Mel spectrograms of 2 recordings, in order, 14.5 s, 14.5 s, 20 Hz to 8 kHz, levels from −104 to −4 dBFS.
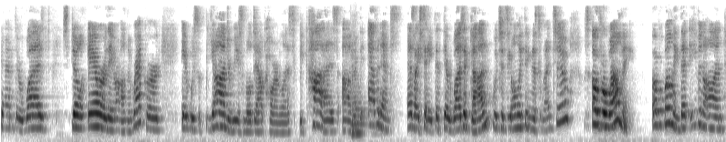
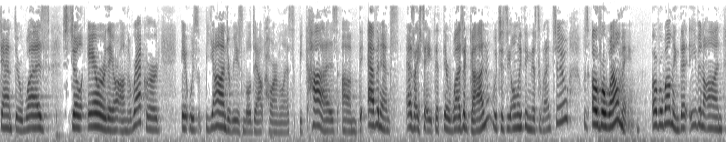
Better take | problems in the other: second | noise reduction (neural mask model DeepFilterNet 3)

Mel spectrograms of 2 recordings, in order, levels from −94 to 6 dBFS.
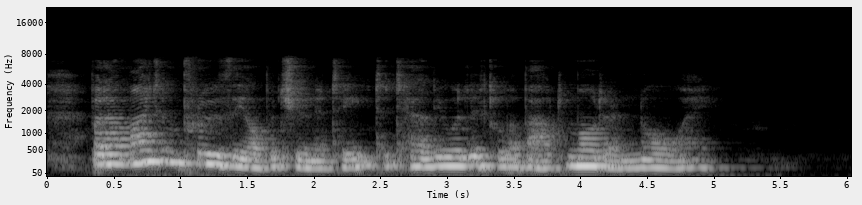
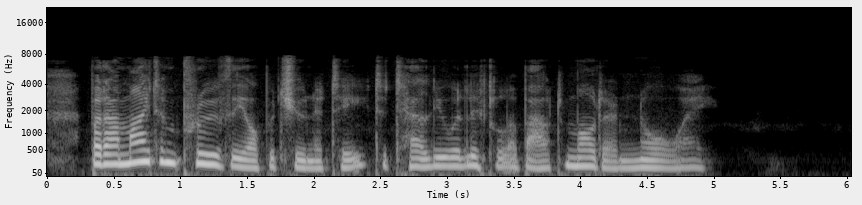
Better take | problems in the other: second | room echo; dies away in 0.6 s

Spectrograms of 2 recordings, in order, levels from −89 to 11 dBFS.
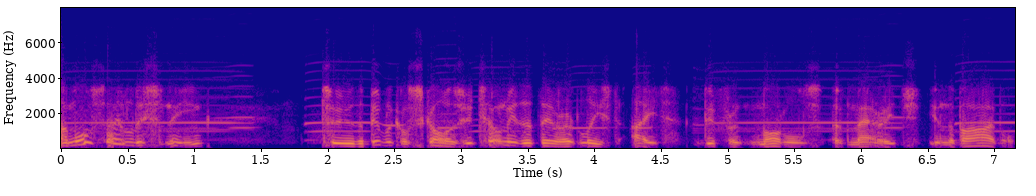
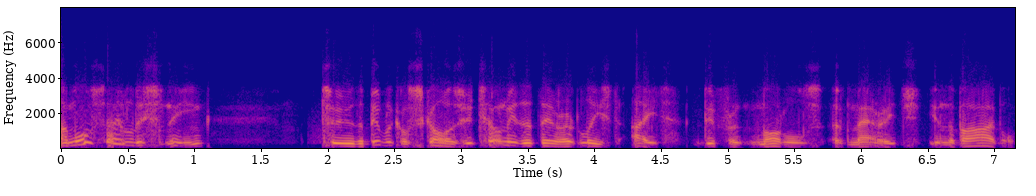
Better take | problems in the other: second | background sound (Harmonica); 18 dB below the speech

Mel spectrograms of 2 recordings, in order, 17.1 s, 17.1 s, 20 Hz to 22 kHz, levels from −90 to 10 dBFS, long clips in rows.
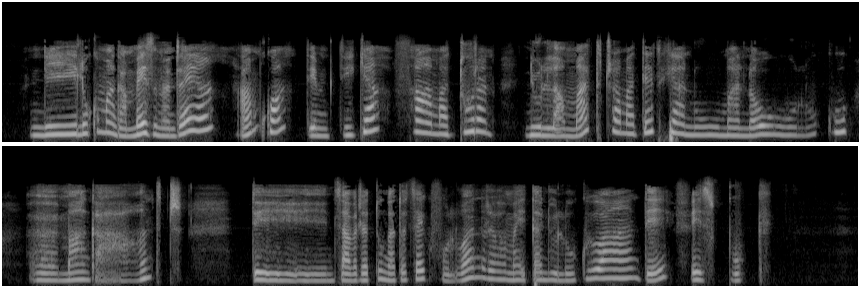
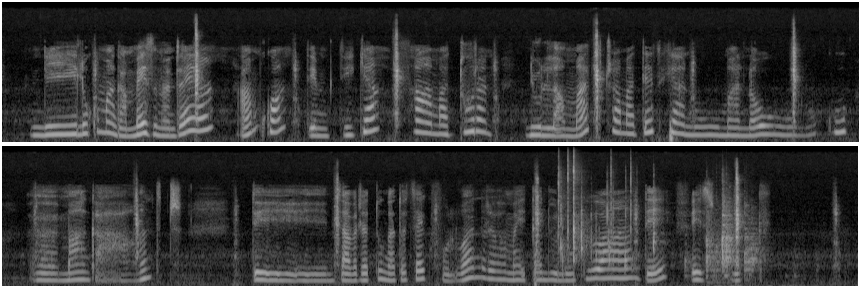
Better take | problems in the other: first | background sound (Tick-tock + Crushing); 2 dB below the speech

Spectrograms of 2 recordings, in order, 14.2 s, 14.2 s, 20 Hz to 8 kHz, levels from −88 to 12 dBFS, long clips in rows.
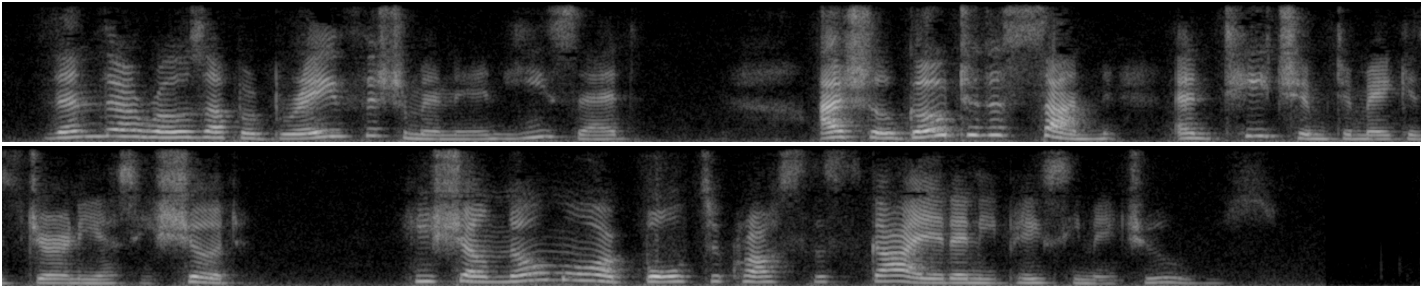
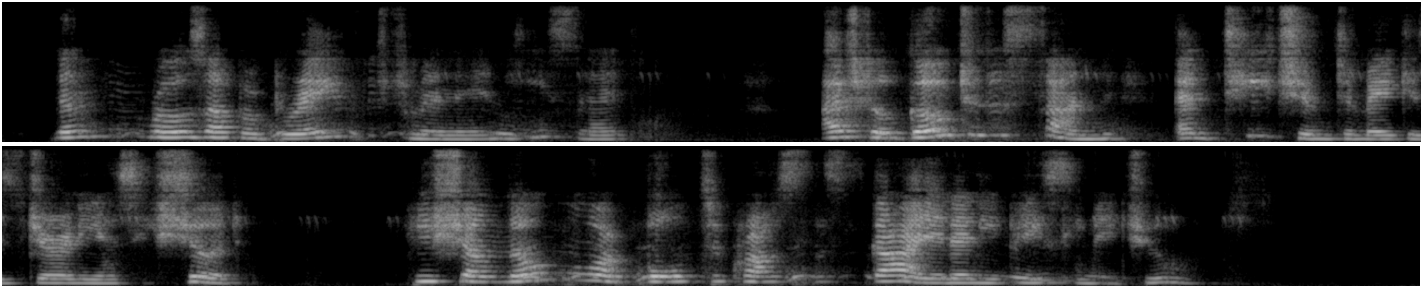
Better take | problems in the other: first | noise reduction (neural mask model DeepFilterNet 3)

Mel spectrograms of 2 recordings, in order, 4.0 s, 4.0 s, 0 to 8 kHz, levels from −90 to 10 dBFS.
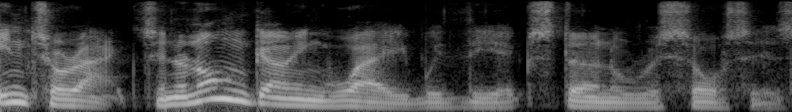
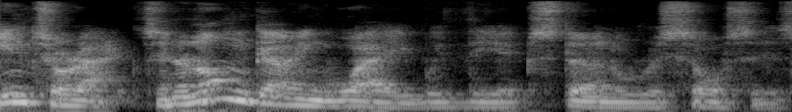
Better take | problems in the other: first | room echo; dies away in 0.3 s

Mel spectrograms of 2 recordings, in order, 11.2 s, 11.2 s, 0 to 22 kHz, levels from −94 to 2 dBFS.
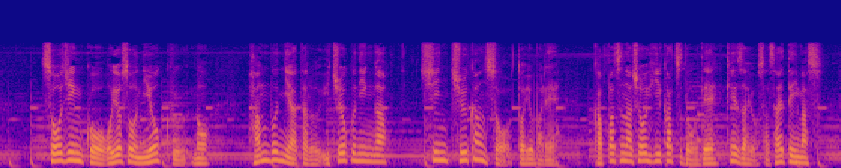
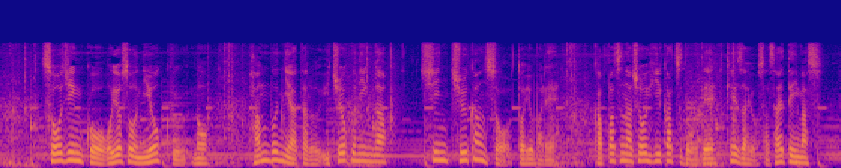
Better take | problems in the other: first | background sound (Drawer open or close / Wood); 19 dB below the speech

